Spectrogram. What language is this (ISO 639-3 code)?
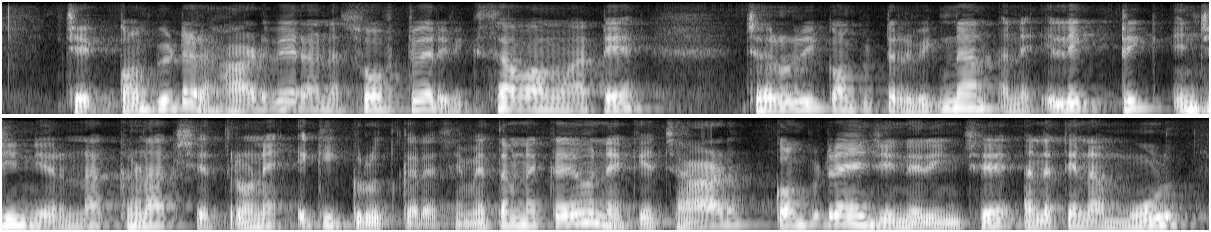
guj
